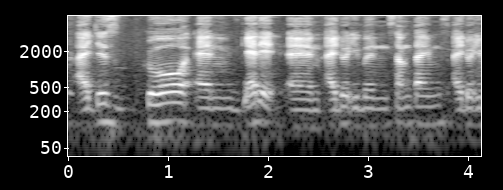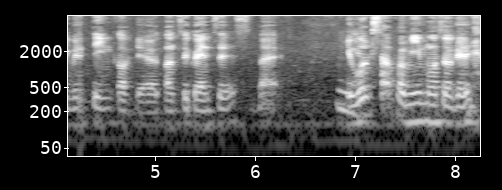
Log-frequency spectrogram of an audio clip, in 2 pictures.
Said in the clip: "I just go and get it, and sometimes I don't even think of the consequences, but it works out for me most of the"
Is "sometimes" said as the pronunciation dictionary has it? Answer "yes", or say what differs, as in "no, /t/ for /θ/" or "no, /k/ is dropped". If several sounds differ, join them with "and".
no, /s/ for /z/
